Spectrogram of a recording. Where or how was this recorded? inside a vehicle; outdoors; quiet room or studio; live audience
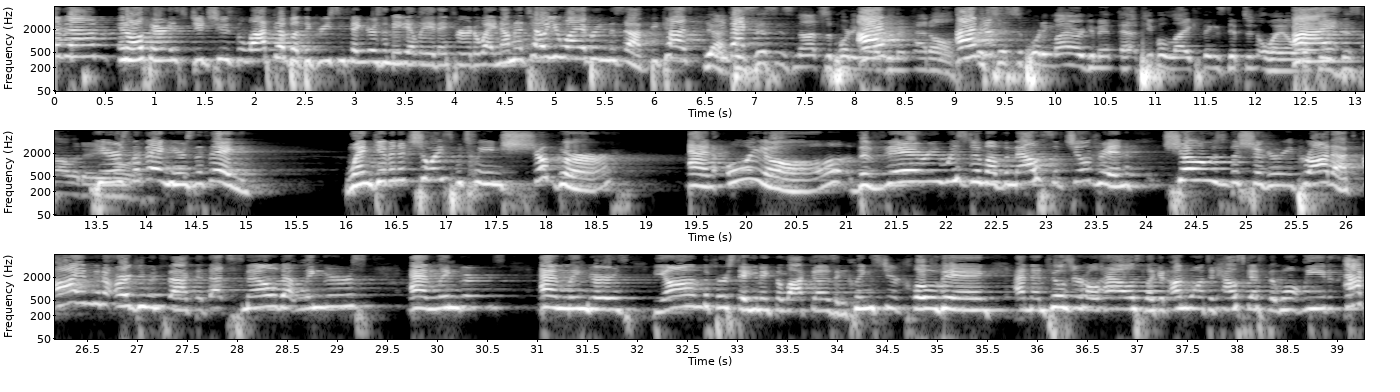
live audience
